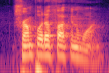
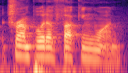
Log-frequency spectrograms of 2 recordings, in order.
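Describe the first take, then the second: First: "would" pushed higher for emphasis; higher insistent second take of "Trump would have fucking won"; emphatic repeat. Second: Said in the usual way. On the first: Real, not acted.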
